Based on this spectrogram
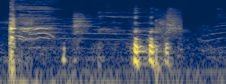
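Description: A cat on a bed meows faintly in one short call with a falling pitch, followed by a few soft, muffled sounds.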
